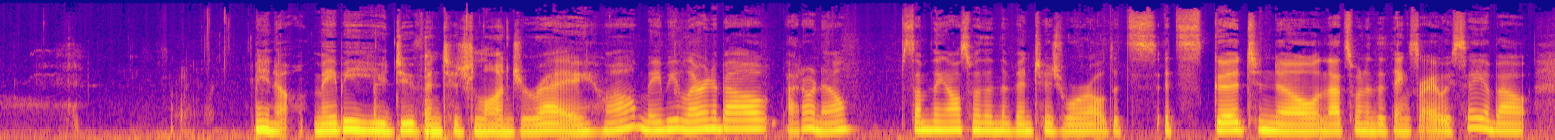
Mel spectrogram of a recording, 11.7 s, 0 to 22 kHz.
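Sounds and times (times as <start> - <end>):
sipping and slurping tea: 0.0 - 2.0
small wet mouth sounds: 0.0 - 2.4
low hum: 0.0 - 11.6
speech: 1.9 - 11.6.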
